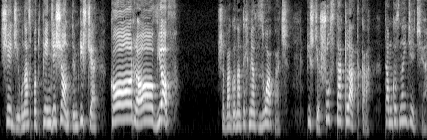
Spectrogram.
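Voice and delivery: loud, high, urgent shouting. Acted. Bosy shouts to the interrogators to catch Korowiow. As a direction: shout orders to catch him at once. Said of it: "wrzasnął Bosy".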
